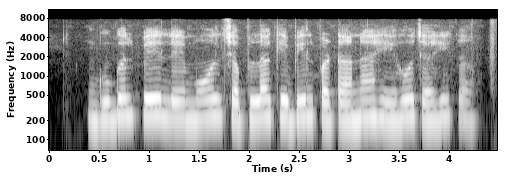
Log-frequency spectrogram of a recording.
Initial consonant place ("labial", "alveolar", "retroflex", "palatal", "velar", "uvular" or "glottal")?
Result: velar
